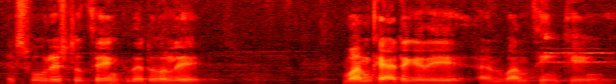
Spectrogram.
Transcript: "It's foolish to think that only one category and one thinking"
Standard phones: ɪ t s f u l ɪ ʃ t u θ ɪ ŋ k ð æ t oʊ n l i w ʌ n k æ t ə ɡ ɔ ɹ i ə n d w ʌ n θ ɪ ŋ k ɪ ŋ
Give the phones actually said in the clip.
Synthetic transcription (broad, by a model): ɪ t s f u l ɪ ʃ t u t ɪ ŋ k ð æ t oʊ n l i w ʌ n k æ t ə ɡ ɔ ɹ i ə n d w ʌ n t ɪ ŋ k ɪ ŋ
